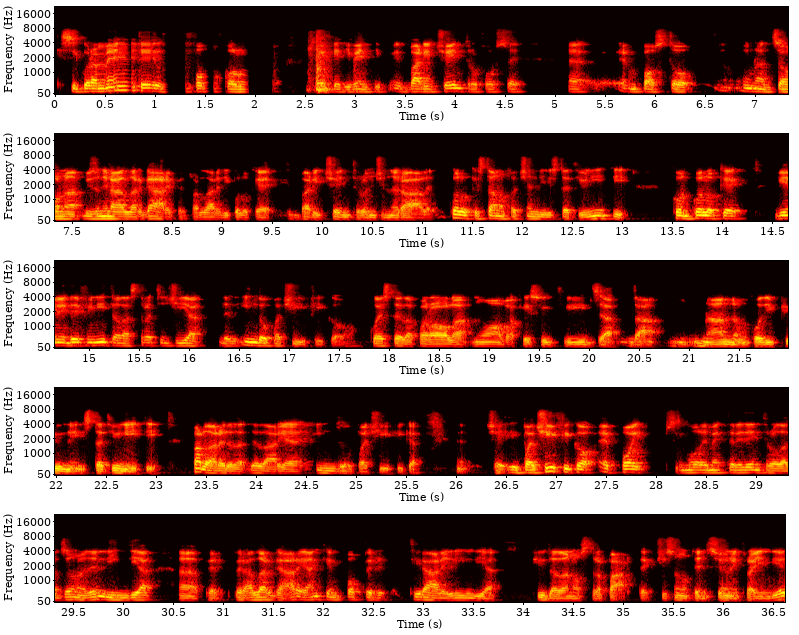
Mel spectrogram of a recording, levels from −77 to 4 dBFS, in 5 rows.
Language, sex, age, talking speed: Italian, male, 40-59, 155 wpm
